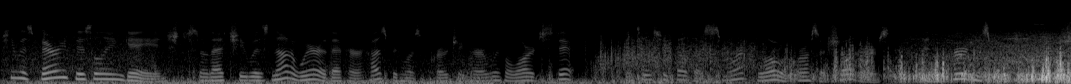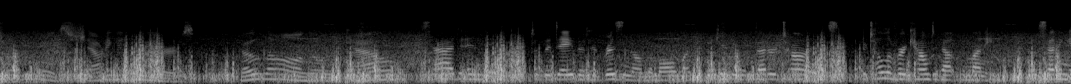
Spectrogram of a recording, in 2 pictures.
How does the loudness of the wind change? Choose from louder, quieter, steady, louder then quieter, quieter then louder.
louder.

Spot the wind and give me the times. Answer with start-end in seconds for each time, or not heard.
0.0-21.3.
